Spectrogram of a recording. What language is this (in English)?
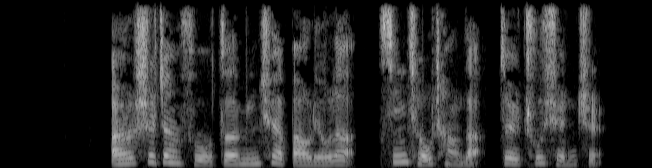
Chinese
